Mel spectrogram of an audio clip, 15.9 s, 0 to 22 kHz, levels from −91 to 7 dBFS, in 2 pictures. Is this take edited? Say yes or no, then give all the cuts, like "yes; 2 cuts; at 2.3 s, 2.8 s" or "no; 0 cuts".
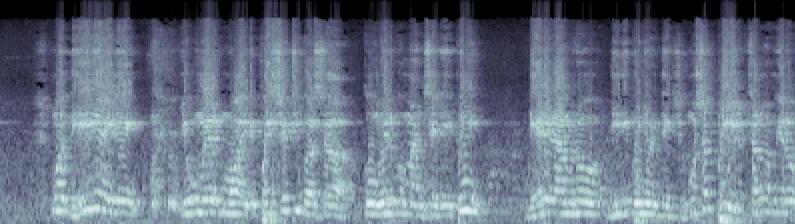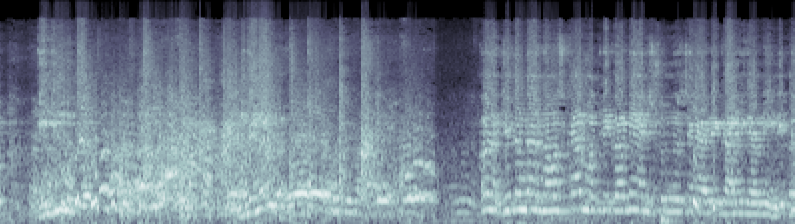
yes; 1 cut; at 12.4 s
